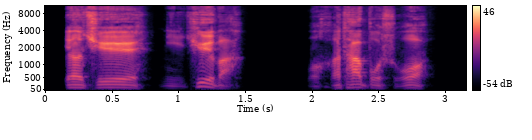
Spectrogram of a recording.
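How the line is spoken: Indifferent, flat. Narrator (Chinese): 夏雷淡淡的道

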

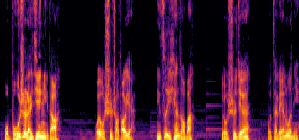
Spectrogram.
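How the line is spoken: Cold. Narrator (Chinese): 秦宇泽…冷冷的说

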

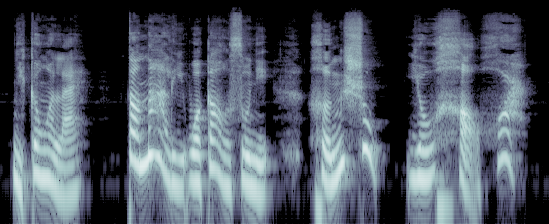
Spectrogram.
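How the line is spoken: Laughing. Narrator (Chinese): 他嫂子笑道

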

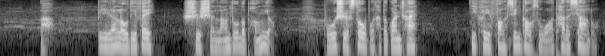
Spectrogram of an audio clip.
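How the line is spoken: Low voice. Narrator (Chinese): 娄迪飞低声的说

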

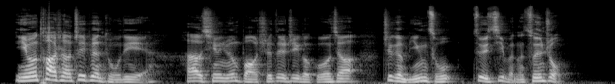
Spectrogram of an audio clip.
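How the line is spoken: Flat, calm. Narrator (Chinese): 淡淡的说道

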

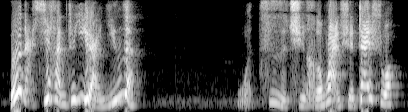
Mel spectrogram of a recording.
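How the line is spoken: Furious. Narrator (Chinese): 牛玉普大怒，说道

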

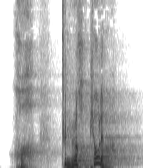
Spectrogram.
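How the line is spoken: Gasping in admiration. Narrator (Chinese): 忍不住倒抽了口凉气，感叹

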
